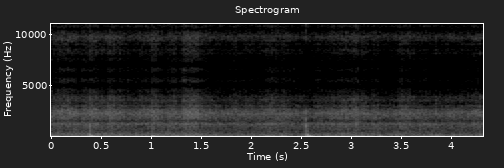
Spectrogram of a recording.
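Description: Motorcycle riding at low speed, its engine running as a steady low rumble under wind noise on the bike-mounted microphone, with a few faint knocks.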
